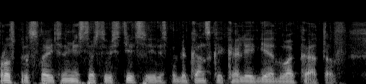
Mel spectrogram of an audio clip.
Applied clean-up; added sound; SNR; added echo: neural mask model Resemble Enhance denoiser.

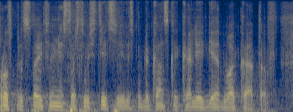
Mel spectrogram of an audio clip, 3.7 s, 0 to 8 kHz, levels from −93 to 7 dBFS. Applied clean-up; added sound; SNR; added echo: neural separator model SepFormer DNS4.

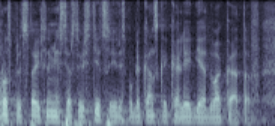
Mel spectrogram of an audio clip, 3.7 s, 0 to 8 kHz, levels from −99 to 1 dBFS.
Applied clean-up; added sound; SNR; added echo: none; none; none; none.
